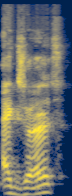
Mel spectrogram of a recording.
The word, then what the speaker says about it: excerpt: You don't pronounce the P.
